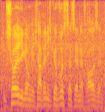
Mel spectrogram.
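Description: An actor plays a gruff male truck driver, blunt and quick to temper. The radio drama scene sounds outdoors, with vehicle noise clearly around his voice. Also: medium pitch, lightly acted. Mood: embarrassed, apologetic. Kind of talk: radio play acting.

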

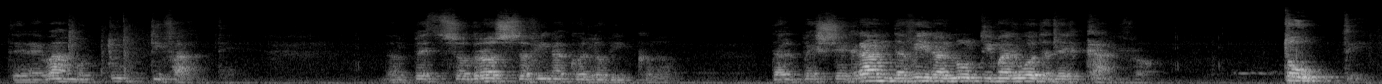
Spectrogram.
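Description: An actor playing a worldly, sly old mafia turncoat in a radio drama, with a southern Italian accent and weighty short phrases between long pauses. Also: male voice, medium pitch. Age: older. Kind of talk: theatrical radio drama acting. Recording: very echoey stage, distant microphone.

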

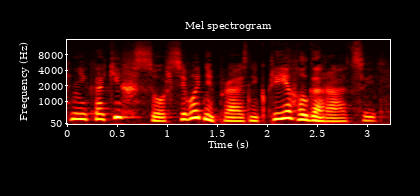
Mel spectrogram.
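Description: An actress playing a scheming, coolly polite wife in a radio play, speaking with measured, pointed irony. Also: female voice, on the low side, sing-song, mellow. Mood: commanding. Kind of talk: 1970s Soviet radio play acting.

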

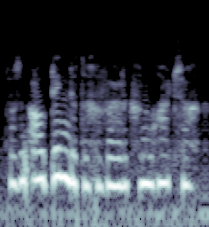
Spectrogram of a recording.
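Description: A woman's voice: on the high side, flat delivery, fast, breathy edge. An actress playing a proud, loyal theatre star in a Dutch radio play, emphatic and dramatic in her delivery. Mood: defensive, firm. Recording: dull, lo-fi old radio recording.

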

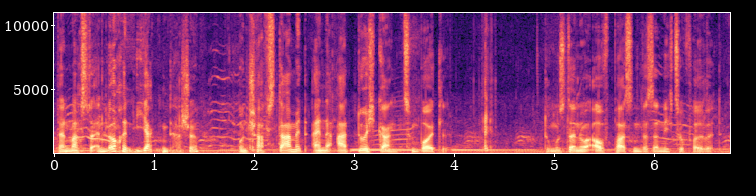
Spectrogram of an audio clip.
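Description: An actor playing a wary, world-weary pickpocket in a radio play, terse, hushed and matter-of-fact in his telling. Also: fairly low pitch, brisk, creaky. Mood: calm, instructive. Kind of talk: German radio play narration and dialogue. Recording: music under the voice.

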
